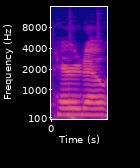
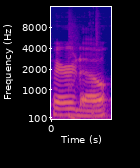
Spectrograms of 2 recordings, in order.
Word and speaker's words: peridot: There's some controversy over how to pronounce peridot. Oh, don't say Peridot. Most people in the gem world call this peridot, but you will hear people call it peridot.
